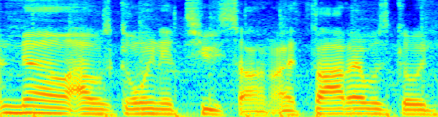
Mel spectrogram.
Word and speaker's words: Tucson: the what you're right I also found out I was pronouncing Tucson Arizona Tuscan because that's how it's spelled I did not know I was going to Tucson I thought I was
